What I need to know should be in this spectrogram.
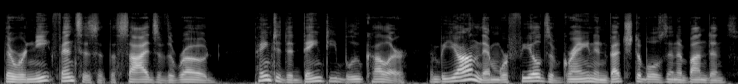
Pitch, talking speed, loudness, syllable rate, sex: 120 Hz, 210 wpm, -20 LUFS, 5.8 syllables/s, male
